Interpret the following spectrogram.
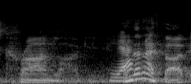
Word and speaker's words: Kronlage: So to my right, Kayla Benefil is here, and Stephanie Kronlage. I said it right, didn't I? You did, yeah. I've been practicing, Stephanie, ever since Nuria emailed me. I was like, it's Kronlage.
